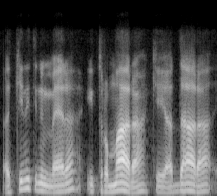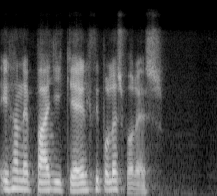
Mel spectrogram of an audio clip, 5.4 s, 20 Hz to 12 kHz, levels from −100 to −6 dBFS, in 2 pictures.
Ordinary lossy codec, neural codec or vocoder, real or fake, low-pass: Opus, 24 kbps; codec, 16 kHz, about 1 kbps, DyCAST, with the encoder's durations; fake; 7.2 kHz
